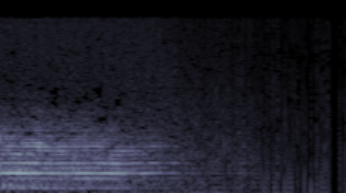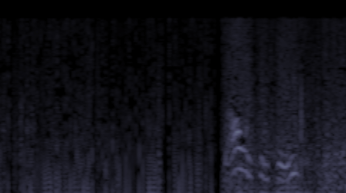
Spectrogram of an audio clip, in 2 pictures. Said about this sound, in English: Listen, I hear a plane.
